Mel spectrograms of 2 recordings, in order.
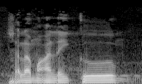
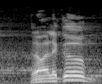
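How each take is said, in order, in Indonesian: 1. Diucapkan dengan nada lembut, rendah hati, dan sopan. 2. Diucapkan dengan nada santai dan tidak formal. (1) "dengan nada sopan, dengan nada tawadhu penuh etika" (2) "Nek karo kanca ya"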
